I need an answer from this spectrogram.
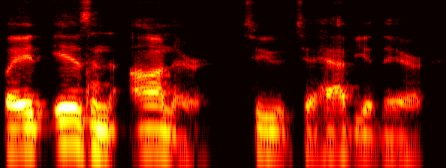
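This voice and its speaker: A man's voice: fairly low pitch, measured pace, a little mellow. A man co-hosting an interview show, talking in an enthusiastic, chatty way and laughing easily. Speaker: co-host. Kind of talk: casual conversation.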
